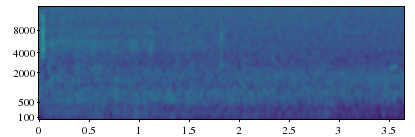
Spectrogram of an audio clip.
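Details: A steady, even wash of outdoor noise with faint scattered ticks, like distant traffic, and no animal voice.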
